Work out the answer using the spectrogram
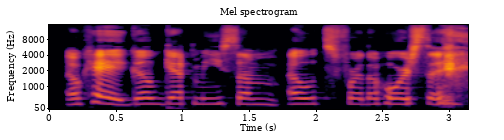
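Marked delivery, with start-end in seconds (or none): none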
